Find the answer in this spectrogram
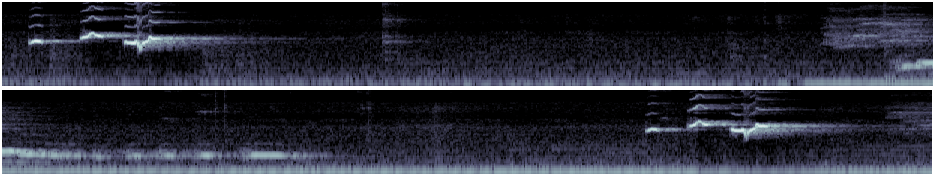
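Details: Grey-bellied bulbul in lively song: a short burst of bright, high, chirpy twittering notes at the start, a lower drawn-out slurred whistle midway, then another bright chirpy burst near the end, over a steady low hum.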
